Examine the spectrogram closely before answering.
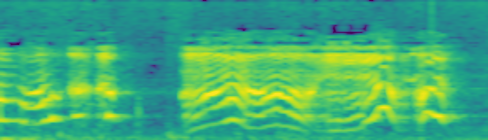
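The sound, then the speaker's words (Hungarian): A baby crying with loud, high wailing sobs that bend up and down in long drawn-out bursts, broken by a short pause partway through. “Tehát így sír a baba.”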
